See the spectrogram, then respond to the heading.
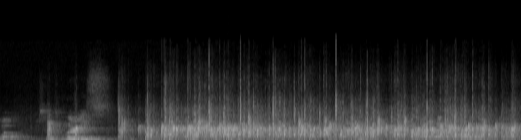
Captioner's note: audience applauds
